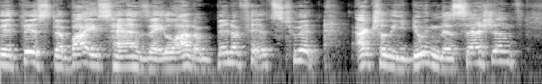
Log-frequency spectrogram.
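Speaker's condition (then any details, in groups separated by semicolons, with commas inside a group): Brain injury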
